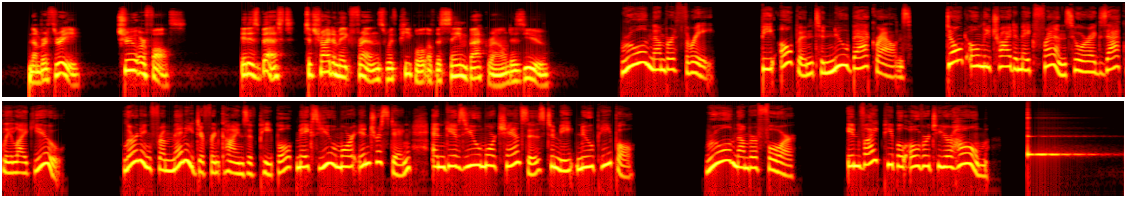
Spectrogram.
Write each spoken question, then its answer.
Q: It is best to try to make friends with people of the same background as you.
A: The answer is false.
